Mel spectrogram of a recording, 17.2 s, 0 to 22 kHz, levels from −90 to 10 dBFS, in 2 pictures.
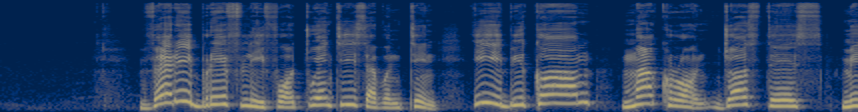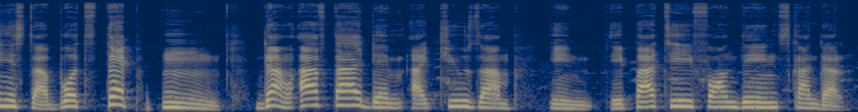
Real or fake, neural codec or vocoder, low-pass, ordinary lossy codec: fake; vocoder, 48 kHz, 128 mel bands, Vocos; 19.8 kHz; none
